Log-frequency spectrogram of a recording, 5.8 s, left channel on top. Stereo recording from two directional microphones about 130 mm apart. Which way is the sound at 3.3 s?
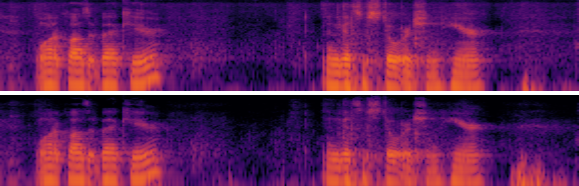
50° left (ahead or behind).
